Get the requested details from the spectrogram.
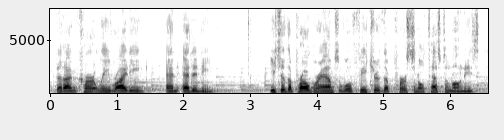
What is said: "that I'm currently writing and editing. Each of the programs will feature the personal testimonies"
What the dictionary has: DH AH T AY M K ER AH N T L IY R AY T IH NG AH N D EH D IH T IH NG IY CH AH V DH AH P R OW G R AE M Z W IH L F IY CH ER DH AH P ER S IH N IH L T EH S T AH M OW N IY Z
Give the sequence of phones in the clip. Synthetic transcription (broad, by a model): DH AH T AY M K ER AH N T L IY R AY T IH NG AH N EH D IH T IH NG IY CH AH V DH AH P R OW G R AE M Z W IH L F IY CH ER DH AH P ER S N L T EH S T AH M OW N IY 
